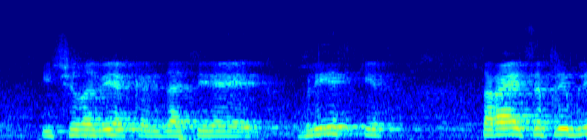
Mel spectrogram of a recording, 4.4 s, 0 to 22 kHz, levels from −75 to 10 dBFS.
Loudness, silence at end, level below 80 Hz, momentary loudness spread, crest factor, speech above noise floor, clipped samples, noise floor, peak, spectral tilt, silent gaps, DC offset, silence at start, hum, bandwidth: -30 LUFS; 0 s; -56 dBFS; 18 LU; 18 dB; 21 dB; under 0.1%; -50 dBFS; -12 dBFS; -7.5 dB/octave; none; under 0.1%; 0 s; none; 12 kHz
